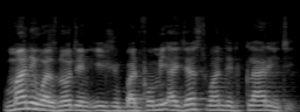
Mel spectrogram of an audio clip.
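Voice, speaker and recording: A man's voice: fairly high pitch, fairly quick. A man with a Zimbabwean accent hosting a conversational podcast discussion about everyday matters. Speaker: host.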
